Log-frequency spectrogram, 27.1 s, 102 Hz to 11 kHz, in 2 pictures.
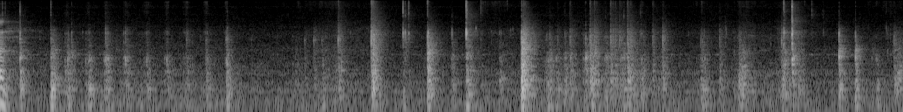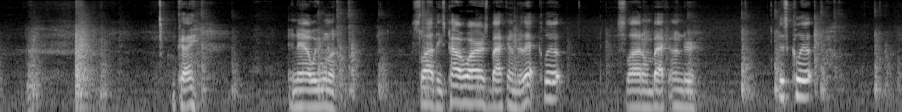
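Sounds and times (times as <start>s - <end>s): clicks and knocks of parts: 4.4s - 13.6s.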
